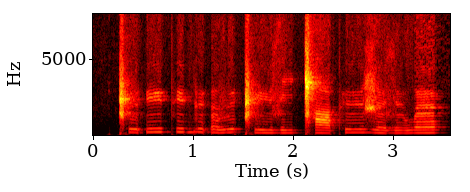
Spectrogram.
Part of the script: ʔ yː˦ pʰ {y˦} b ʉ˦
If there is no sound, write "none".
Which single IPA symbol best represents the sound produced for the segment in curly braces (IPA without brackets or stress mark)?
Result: y˦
